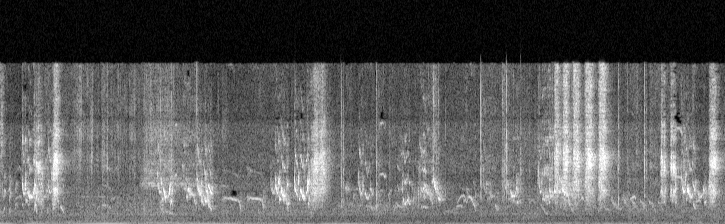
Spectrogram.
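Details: Several ten-day-old chicks peeping together in overlapping bursts of high, slurred cheeps that rise and fall in intensity, with a steady low droning hum running beneath most of the recording.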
